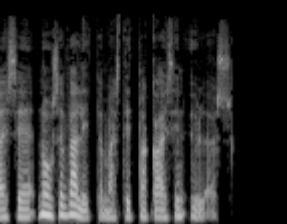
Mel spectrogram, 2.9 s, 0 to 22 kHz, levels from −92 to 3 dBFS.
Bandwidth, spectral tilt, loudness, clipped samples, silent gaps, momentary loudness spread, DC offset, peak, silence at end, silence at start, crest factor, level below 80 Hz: 16 kHz; -5.5 dB/octave; -25 LUFS; under 0.1%; none; 11 LU; under 0.1%; -4 dBFS; 0.6 s; 0 s; 22 dB; -68 dBFS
